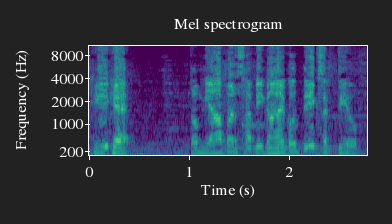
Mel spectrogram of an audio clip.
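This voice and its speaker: A man's voice: on the high side, fairly even intonation, normal speed, fairly bright tone, close to an everyday voice. A man playing a greedy, scheming dairy merchant in a children's cartoon story, scornful and blustering. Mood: confident. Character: greedy, haughty, scheming village dairy merchant, short-tempered. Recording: music under the voice.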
